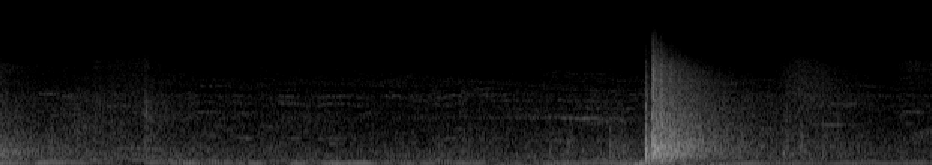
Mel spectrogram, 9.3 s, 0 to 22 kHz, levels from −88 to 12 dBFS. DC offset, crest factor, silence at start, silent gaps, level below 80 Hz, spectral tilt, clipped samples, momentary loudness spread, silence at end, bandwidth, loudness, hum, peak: under 0.1%; 28 dB; 0 s; none; -60 dBFS; -6 dB/octave; under 0.1%; 22 LU; 0 s; 15.5 kHz; -43 LUFS; none; -20 dBFS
